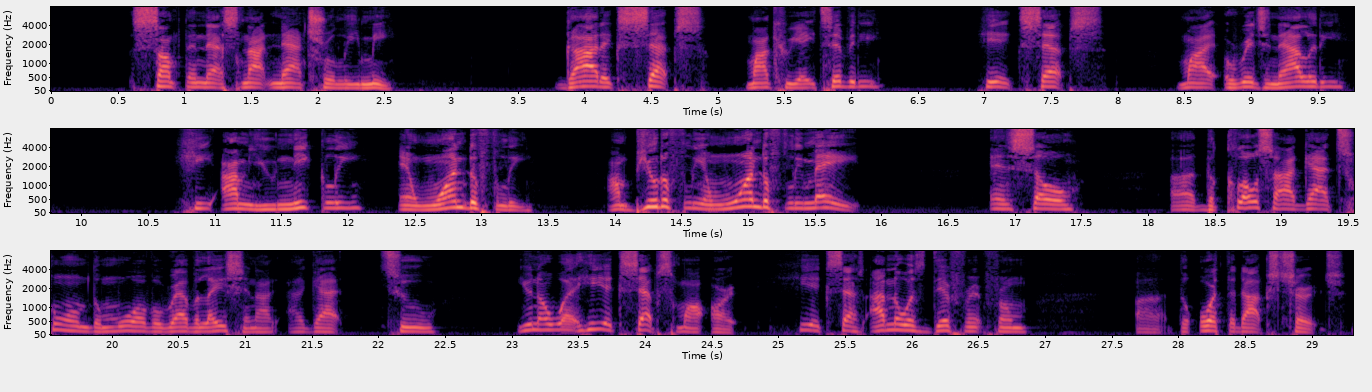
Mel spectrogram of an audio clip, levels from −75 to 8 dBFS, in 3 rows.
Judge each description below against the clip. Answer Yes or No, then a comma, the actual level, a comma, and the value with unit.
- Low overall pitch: No, medium, 145 Hz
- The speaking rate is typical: No, slow, 120 wpm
